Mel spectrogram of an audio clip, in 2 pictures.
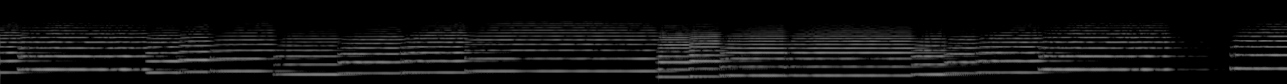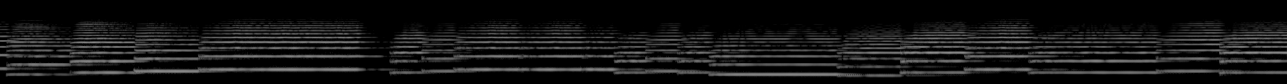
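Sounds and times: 
trumpet: 0.0s - 25.7s.

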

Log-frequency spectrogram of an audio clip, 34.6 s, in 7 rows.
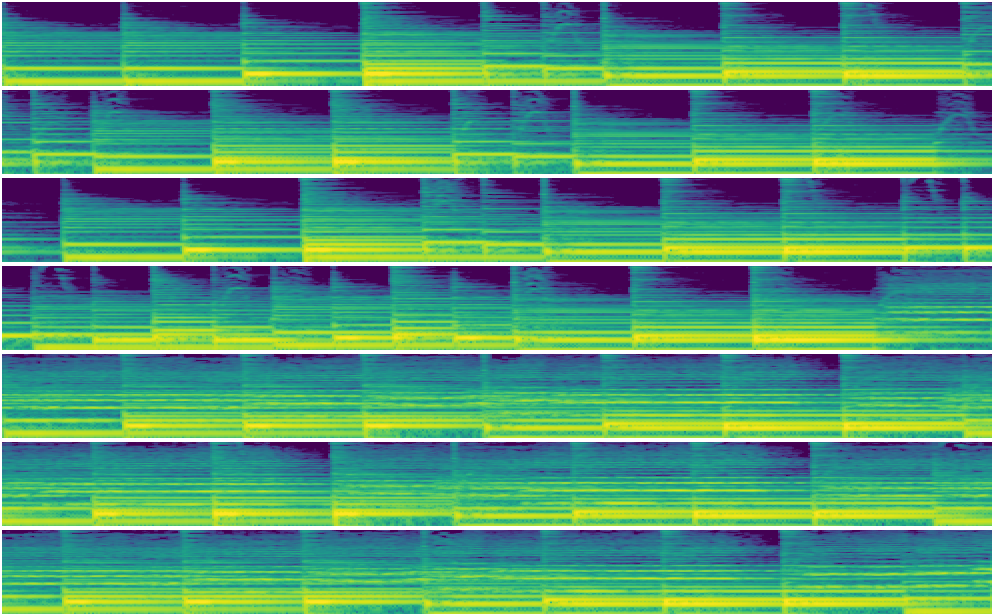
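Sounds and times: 
guitar: 0.0s - 34.6s.

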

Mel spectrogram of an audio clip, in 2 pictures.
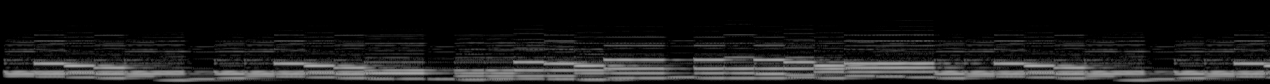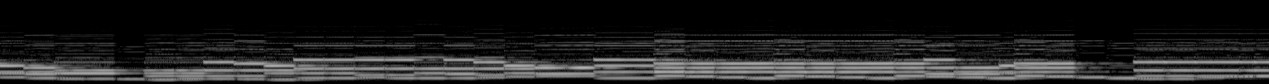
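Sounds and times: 
recorder quartet: 0.1s - 25.3s.

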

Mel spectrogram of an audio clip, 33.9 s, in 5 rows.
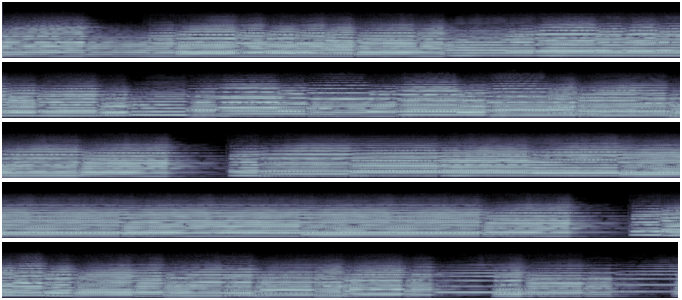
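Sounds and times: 
pastorale played by two trumpets and trombone: 0.0s - 33.8s.

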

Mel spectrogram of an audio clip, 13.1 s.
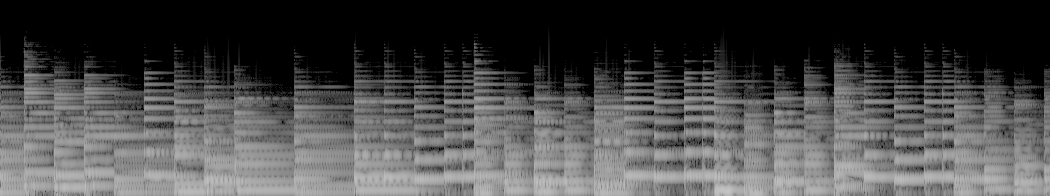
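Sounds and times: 
piano piece: 0.0s - 13.1s.

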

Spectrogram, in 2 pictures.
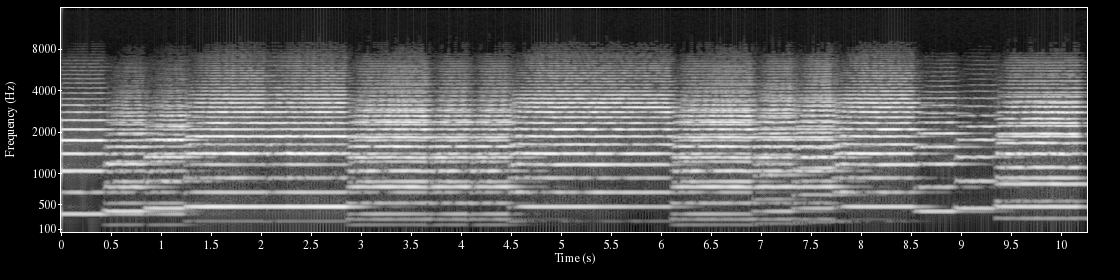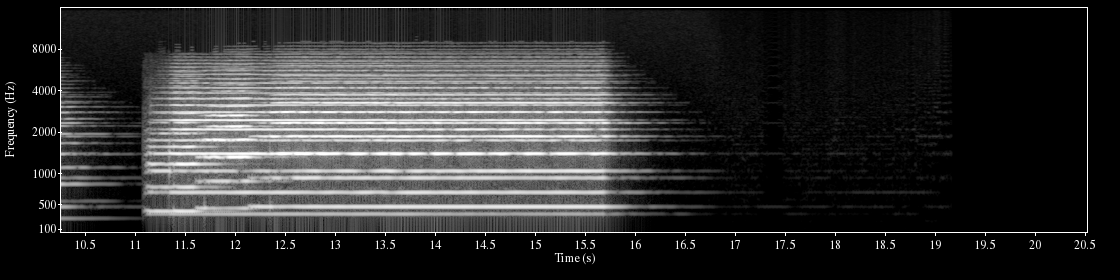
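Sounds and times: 
trumpet trio playing classical symphony movement: 0.0s - 10.4s, 11.1s - 16.0s.

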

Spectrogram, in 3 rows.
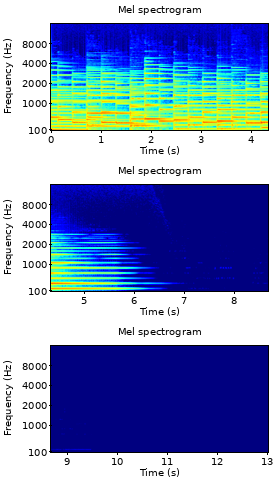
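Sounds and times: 
lullaby piano: 0.0s - 5.8s.

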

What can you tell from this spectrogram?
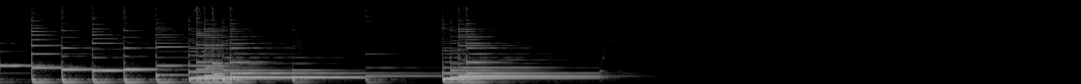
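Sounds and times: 
ukulele: 0.0s - 6.2s.

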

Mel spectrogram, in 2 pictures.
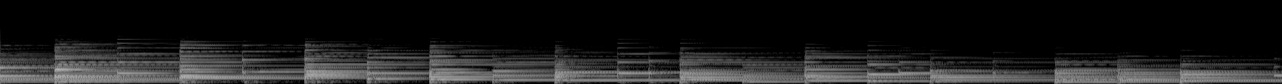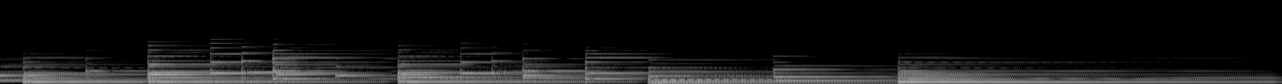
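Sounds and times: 
piano: 0.0s - 25.6s.

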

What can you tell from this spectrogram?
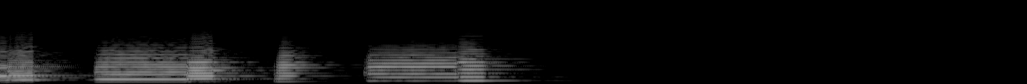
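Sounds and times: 
trombone duet: 0.0s - 0.4s, 1.0s - 2.2s, 3.7s - 5.0s.

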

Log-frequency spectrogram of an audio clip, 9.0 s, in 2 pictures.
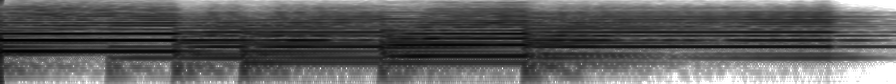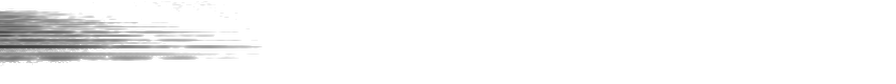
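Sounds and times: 
French horn: 0.0s - 4.8s.

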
